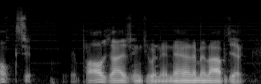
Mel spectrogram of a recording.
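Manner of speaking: fast playful aside muttered to himself. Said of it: "popped out of me playfully".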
